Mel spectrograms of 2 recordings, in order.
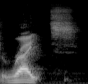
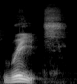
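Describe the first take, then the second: First: The vowel sounds like 'eye'. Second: The vowel sounds like 'ee'. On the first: The speaker calls it right. "My last name is pronounced Wrights" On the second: The speaker calls it wrong. "so many people in my life assume it's it's Reitz"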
